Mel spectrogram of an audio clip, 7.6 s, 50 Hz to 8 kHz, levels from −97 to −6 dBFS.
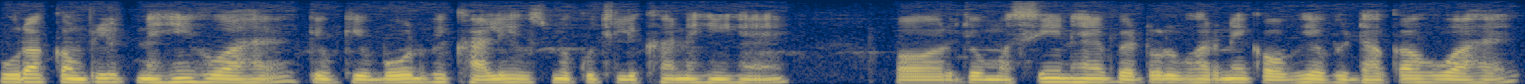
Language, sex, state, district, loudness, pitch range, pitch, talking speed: Hindi, male, Chhattisgarh, Balrampur, -25 LUFS, 110-120 Hz, 120 Hz, 220 wpm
